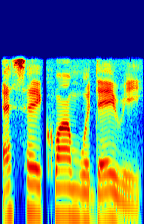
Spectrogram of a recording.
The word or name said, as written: esse quam videri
